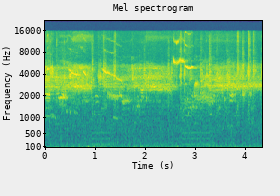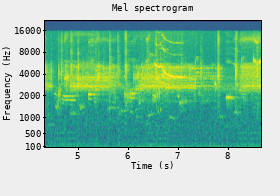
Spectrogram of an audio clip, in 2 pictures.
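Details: Farmland chorus in Massachusetts led by red-winged blackbirds: continuous buzzy trills and sliding whistles overlapping from several birds, other species chirping among them, steady low background rumble.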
